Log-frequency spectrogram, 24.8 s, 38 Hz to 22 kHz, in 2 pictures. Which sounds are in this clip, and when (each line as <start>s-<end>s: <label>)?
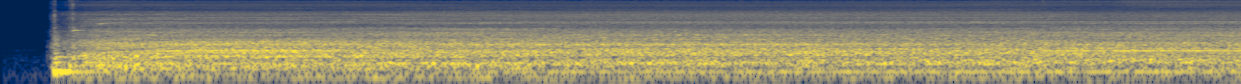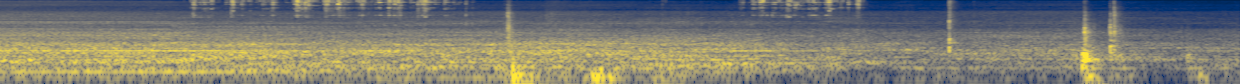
0.5s-24.8s: vacuum cleaner
14.3s-17.1s: keys
17.4s-17.8s: door
19.9s-21.1s: keys
21.8s-22.0s: light switch
23.2s-23.8s: door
